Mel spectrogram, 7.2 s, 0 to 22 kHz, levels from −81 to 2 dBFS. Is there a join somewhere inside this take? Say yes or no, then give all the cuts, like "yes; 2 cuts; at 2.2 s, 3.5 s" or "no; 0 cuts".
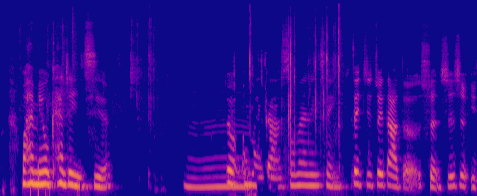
no; 0 cuts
